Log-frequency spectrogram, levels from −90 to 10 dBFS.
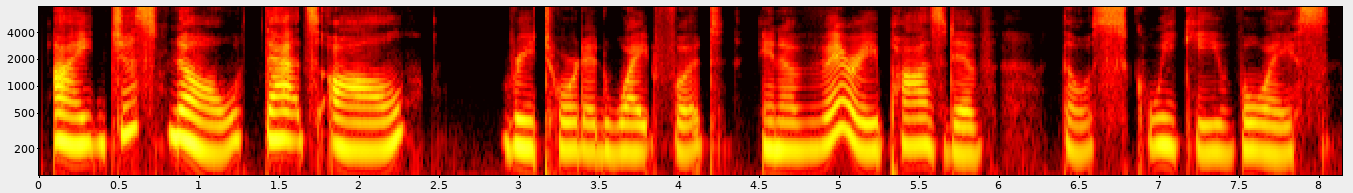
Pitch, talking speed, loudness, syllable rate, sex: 210 Hz, 105 wpm, -19 LUFS, 3.7 syllables/s, female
